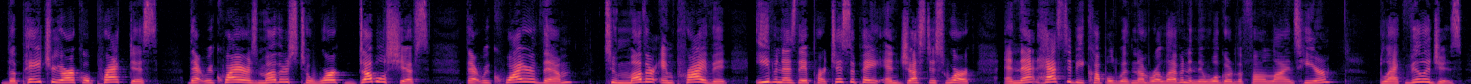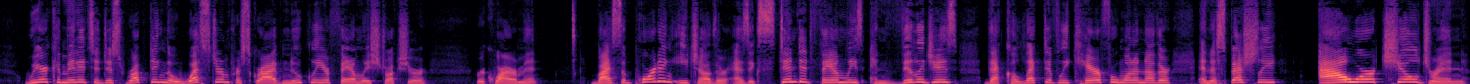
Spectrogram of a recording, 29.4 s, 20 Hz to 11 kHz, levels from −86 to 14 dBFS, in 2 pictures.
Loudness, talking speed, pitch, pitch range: -24 LUFS, 155 wpm, 270 Hz, 230-315 Hz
